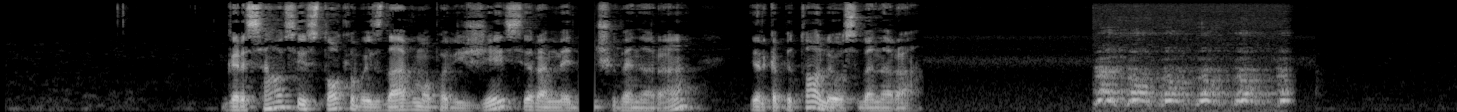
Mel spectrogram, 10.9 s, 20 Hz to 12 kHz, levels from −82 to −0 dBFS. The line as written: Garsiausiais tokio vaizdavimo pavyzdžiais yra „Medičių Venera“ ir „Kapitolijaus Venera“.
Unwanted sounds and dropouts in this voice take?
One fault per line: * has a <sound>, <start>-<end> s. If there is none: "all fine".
* has a dropout, 4.3-4.5 s
* has a bark, 8.2-9.7 s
